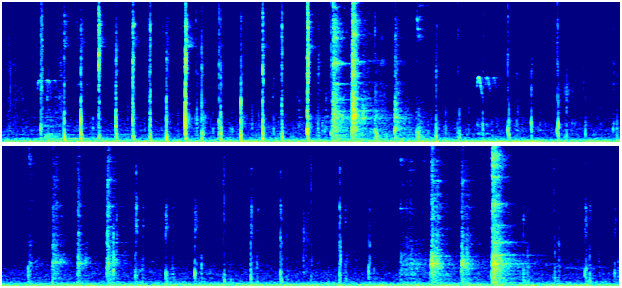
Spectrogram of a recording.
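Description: Footsteps on stone paving: quick, sharp clicks of shoes striking the slabs, several a second for the first half, sparser later.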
